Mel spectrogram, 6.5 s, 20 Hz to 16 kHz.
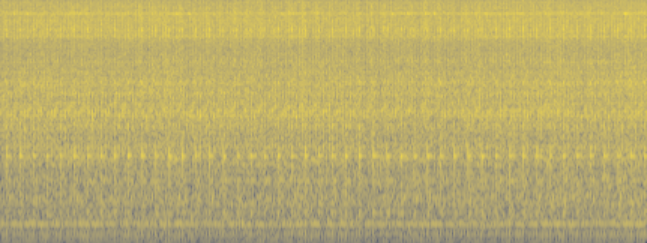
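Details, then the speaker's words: Engine at idle (85–86 dB), a quick regular tapping about four per second that stops when the plug is pressed with a hammer; camshaft knocking from excess axial end play, fix is having a turner take about 0.5 mm off the plug. "стук пропадает, когда нажимаем сюда молотком. Нужно эту заглушку токаря отнести, но перед этим нужно замерить осевое смещение распредвала, чтобы не перестараться."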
